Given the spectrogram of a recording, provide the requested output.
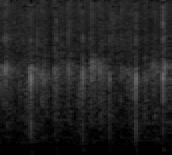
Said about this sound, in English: Let's clap and celebrate the Holy Ghost.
